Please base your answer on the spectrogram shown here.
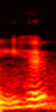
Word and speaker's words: who: नो में के है, WHO हु W। नॉक्ड में के की साउंड नहीं आती। हु में W की साउंड नहीं आती।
